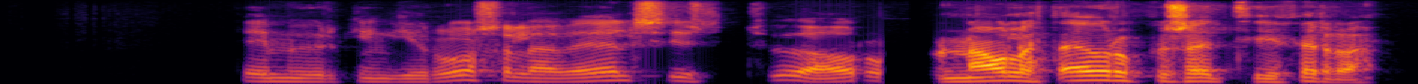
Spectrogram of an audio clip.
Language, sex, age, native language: Icelandic, male, 30-39, Icelandic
